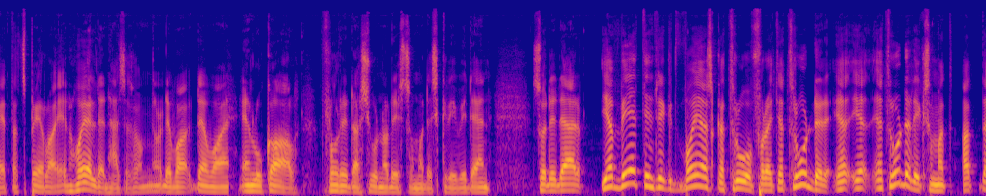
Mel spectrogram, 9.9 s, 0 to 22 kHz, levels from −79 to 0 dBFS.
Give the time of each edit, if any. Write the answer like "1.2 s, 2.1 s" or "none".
2.3 s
